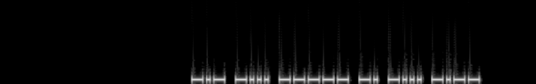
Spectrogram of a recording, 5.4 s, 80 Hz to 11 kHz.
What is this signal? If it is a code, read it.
Morse code, heard as a keyed tone, about 33 wpm, 700 Hz. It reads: KB0NBY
